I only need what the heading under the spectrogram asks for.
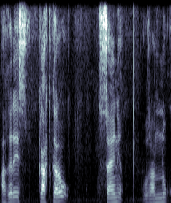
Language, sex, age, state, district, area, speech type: Kashmiri, male, 18-30, Jammu and Kashmir, Shopian, rural, spontaneous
